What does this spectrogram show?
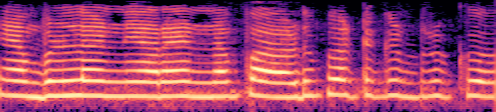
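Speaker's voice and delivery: put-on a mother mourning her drowned child; grieving mother. Mother refuses to leave, weeping.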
